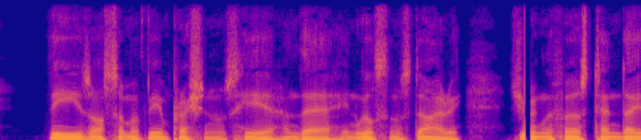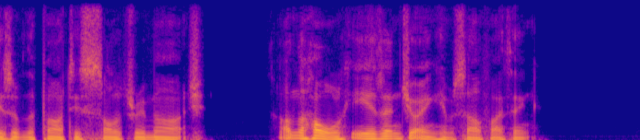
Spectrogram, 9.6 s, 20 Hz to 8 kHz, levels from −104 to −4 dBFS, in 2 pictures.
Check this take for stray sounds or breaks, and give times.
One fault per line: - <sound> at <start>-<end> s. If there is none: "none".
- dropout at 3.9-4.0 s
